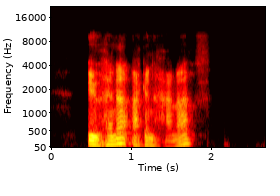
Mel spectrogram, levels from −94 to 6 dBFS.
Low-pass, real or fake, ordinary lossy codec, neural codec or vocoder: 9.9 kHz; real; Opus, 16 kbps; none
